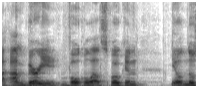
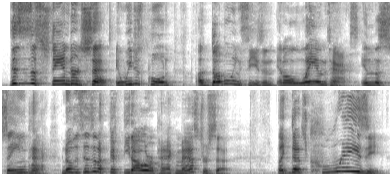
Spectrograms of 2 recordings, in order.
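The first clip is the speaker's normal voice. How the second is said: much higher, amazed and thrilled; can't believe the pull, gushing; excited; 10 semitones higher than usual. Real, not acted. Double rare pull, disbelief.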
